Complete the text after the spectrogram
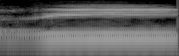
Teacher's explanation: র কে বারিক করে পড়তে হবে, অর্থাৎ মুখকে লম্বা করে পড়তে হবে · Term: র বারিক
